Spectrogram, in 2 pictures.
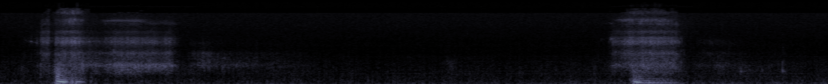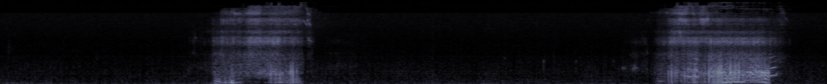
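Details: Awake, very relaxed pug breathing heavily, which is rare for him: slow, heavy, snoring-like snorts, about four noisy breaths in sixteen seconds.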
